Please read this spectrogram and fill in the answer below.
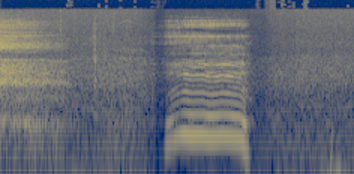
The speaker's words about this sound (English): I'm yawning. Sorry.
